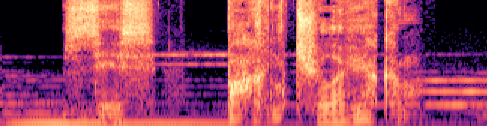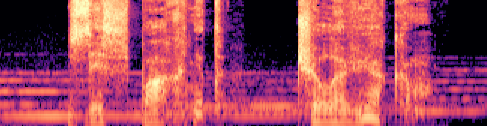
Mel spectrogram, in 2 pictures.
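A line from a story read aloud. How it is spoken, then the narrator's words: Growling. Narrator (Russian): прорычало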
